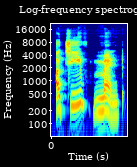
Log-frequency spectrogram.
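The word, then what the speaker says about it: achievement: अचीव और एम ई एन टी हमारा code है। मेंट करके इसको पढ़ा जाता है। तो पूरा बन गया अचीवमेंट। पहले है अचीव। अ यानी ए फिर चीव। सी एच को च आई ई वी ई को ईव और एम इ एन टीमेंट अचीवमेंट अचीवमेंट का मतलब होता है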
